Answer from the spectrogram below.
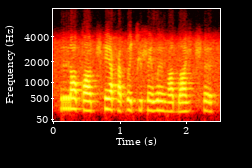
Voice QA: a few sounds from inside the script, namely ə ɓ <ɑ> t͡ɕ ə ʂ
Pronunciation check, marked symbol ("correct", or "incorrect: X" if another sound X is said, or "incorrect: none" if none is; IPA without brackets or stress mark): incorrect: ə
